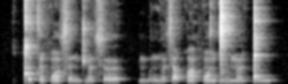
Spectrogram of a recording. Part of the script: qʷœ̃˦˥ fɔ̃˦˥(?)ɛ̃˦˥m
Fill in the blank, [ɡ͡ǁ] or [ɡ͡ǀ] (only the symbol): ɡ͡ǀ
